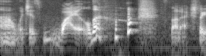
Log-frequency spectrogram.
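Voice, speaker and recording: A woman speaks with a Swedish accent. Her pace is moderate. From Sweden. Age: 30s. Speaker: artist. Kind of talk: casual narration over drawing video. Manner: hesitant, many fillers.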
